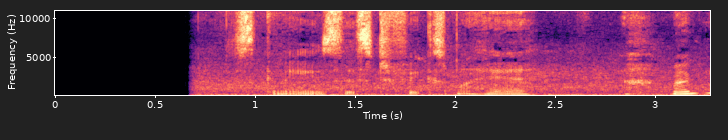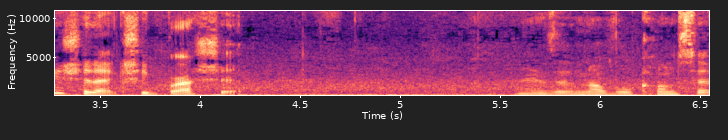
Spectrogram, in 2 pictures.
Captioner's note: scoffs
